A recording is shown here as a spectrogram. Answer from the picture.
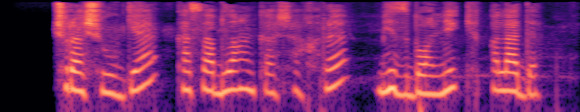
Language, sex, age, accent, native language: Uzbek, female, 19-29, Sirdaryo, Uzbek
